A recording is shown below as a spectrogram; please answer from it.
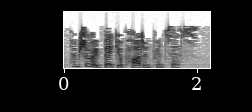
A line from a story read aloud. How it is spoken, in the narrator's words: she said, though still in an offended tone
